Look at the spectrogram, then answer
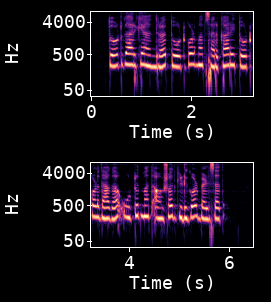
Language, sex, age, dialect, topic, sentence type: Kannada, female, 18-24, Northeastern, agriculture, statement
